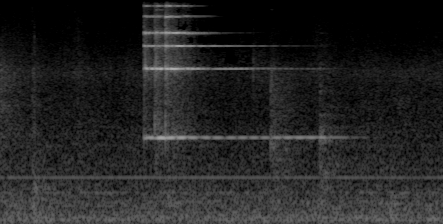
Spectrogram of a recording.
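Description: Small metal altar bell struck once, with a bright ringing tone that fades over about two seconds, followed by two faint knocks.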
